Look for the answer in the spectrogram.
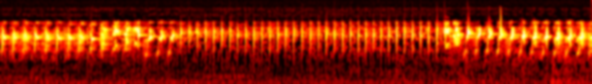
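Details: Lovebird in the long continuous 'nyambung kuntilanak' song style, used as tutor song for shrikes: rapid high chirps repeated about three per second without a break, with a louder, denser burst in the last second and a half.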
